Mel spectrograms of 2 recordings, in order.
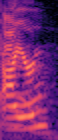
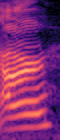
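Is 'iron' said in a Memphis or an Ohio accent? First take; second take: Ohio; Memphis. First: It is said with a local Ohio accent. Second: It is said with a Memphis, Southern accent.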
